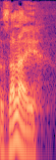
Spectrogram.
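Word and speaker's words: Szalai: ja, und zwei Treffer von Schalai, ne? Äh, ja, genau, Salai. Oder Salai, ja, sorry. – Ja. Falsch ausgesprochen. Genau.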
